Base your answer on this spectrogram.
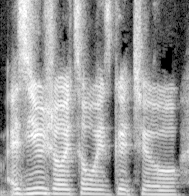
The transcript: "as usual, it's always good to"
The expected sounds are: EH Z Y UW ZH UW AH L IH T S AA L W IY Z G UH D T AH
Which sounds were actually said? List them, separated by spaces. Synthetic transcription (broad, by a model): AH Z Y UW ZH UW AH L IH T S AA L W IY Z G UH D T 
